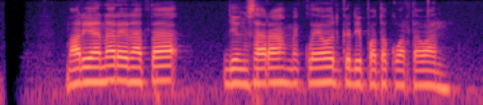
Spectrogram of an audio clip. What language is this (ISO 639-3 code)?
sun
